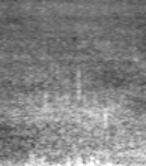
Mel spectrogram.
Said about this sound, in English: It's a car coming by, sorry.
